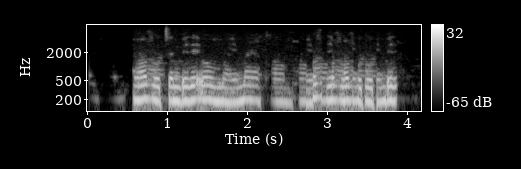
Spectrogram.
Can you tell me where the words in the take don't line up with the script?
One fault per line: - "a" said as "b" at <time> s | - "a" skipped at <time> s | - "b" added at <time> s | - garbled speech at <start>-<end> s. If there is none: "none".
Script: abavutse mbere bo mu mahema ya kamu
- garbled speech at 2.6-3.9 s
